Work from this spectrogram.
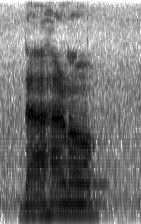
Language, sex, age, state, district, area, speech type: Odia, male, 18-30, Odisha, Nayagarh, rural, read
